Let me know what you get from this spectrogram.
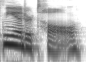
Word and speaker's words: Neanderthal: It's Neanderthal, because it, even when it was customarily spelled with an H, it wasn't pronounced in German. – Neanderthal? – Yes, tall. And it's because tall means valley in Germany, and the name comes from the Neander Valley in Germany where their bones were first found.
